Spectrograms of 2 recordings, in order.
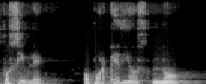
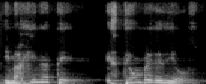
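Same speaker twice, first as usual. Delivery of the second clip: ordinary talk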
